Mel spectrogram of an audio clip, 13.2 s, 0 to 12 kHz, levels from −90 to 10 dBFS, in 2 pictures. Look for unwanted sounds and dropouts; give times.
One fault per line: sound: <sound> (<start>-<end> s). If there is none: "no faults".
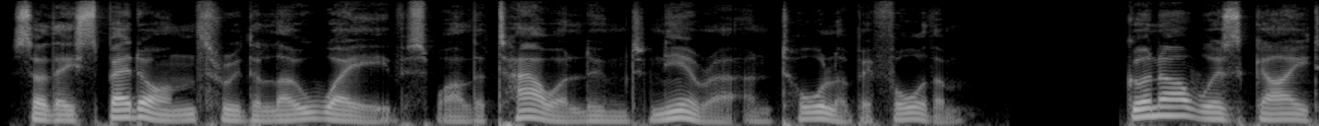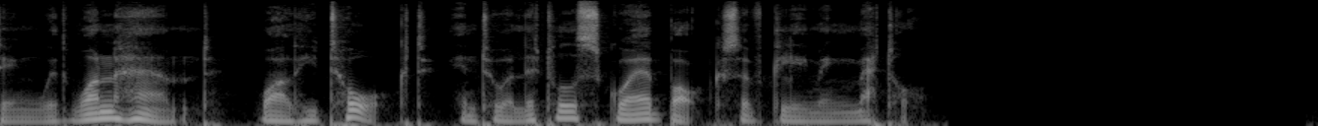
no faults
